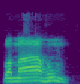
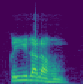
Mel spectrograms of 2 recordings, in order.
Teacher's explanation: क़ील लहुम, ये याए मद्दा है, इसके बाद हमजा और सुकून नहीं है, लिहाजा ये दोनों जगह जो हैं ये मद्दे असली और इनकी मिक़दार कसर होगी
